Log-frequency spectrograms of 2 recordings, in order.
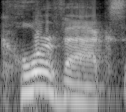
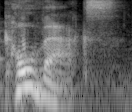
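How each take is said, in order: First: The first syllable has an R sound. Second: The first syllable has no R sound. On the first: The speaker calls it wrong. "I don't know how I got the R there" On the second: The speaker calls it right. "It's not Corvax"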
